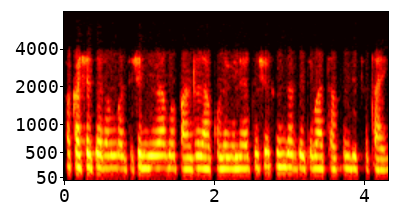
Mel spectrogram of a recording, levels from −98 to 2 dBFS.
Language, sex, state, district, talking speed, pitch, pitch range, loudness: Marathi, female, Maharashtra, Dhule, 205 wpm, 220 Hz, 210-235 Hz, -24 LUFS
